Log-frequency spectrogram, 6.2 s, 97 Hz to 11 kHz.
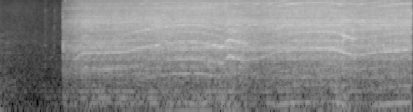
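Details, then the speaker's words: Drill boring holes in wood while assembling an ITG2 dance pad replica: high whine sags in pitch a few times as the bit bites, pulling itself downward and loading the motor; bit self-feeding. "Every time you can hear the pitch lower, that means it's sort of pulled itself downward, so I'm trying to stop it and make sure it doesn't just screw itself all the way in."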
